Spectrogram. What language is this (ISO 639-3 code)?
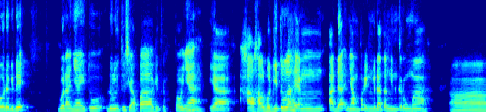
ind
